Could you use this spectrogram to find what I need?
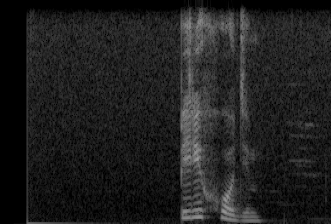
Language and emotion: Russian, neutral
